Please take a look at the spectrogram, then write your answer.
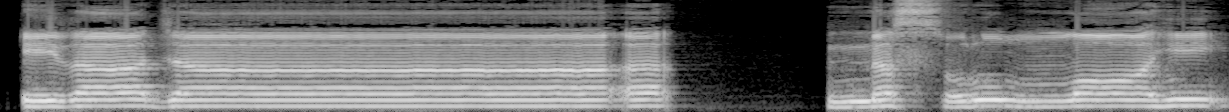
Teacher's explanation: الف کے اوپر بڑی مد ہے تو 5 الف کی لمٹ میں اس کو کھینچا جائے گا۔ جیم الف مد زبر جا، حمزہ زبر ا۔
